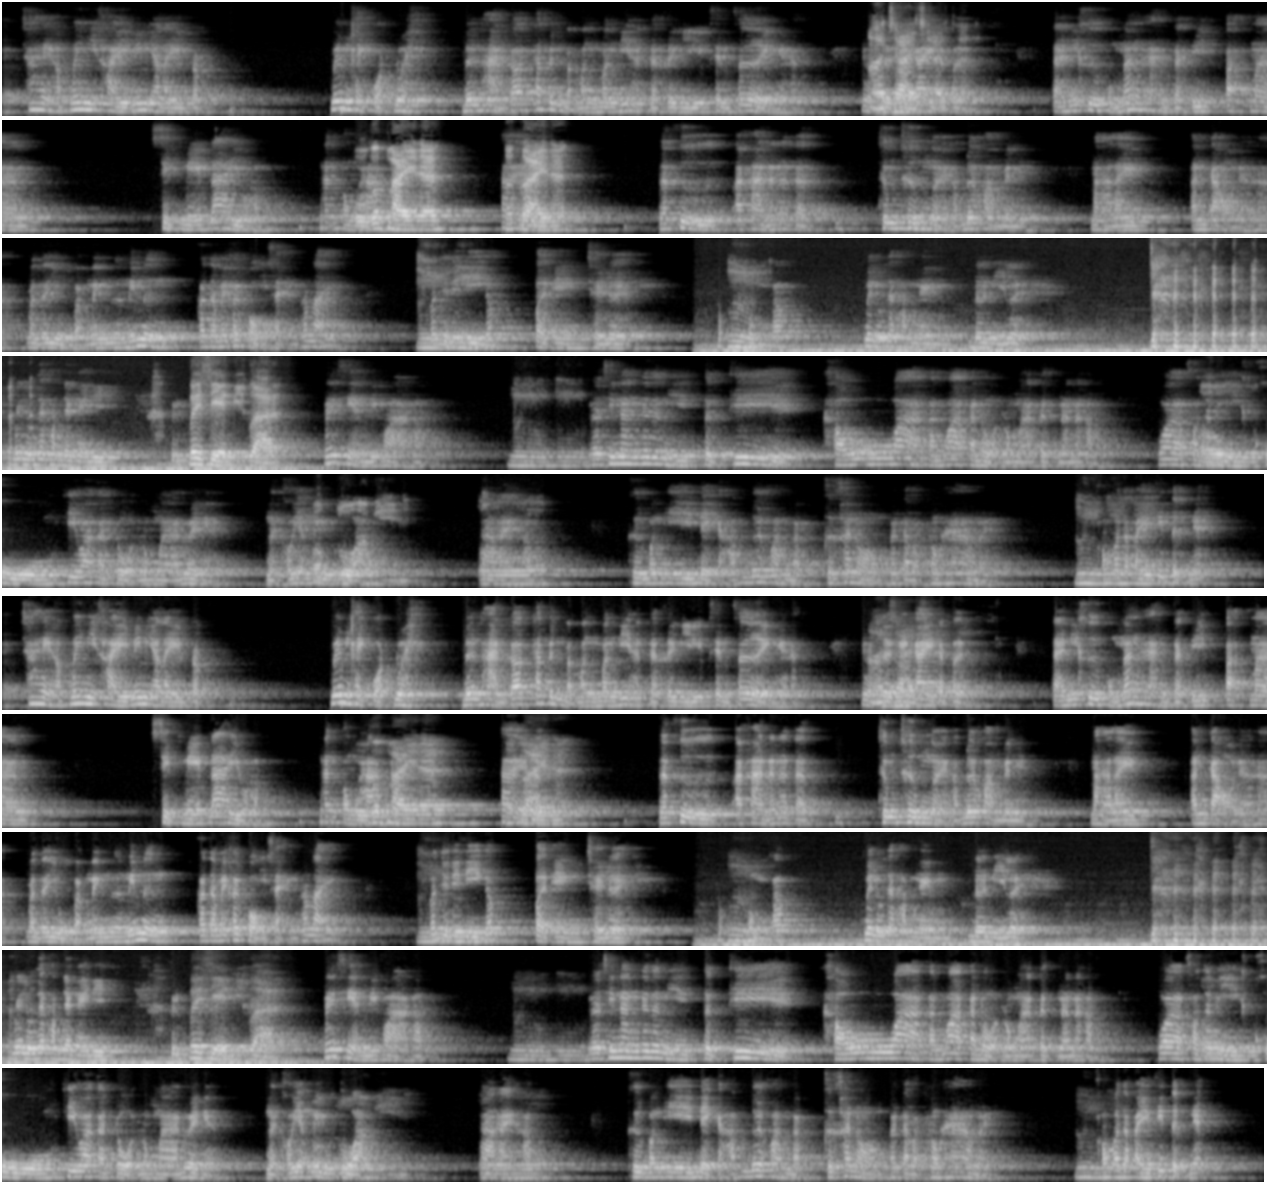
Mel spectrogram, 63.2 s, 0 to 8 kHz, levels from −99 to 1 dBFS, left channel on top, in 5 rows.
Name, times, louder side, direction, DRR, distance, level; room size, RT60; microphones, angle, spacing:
voice 1, 0.2-2.0 3.3-4.2 4.6-8.0 8.6-9.6 10.5-12.9 14.2-15.4 15.8-16.6 17.6-18.1 19.2-21.1 21.4-22.9 23.5-24.0 24.5-27.0 27.3-28.7 29.6-30.3 30.6-31.7 32.8-33.1 33.9-35.8 37.2-37.3 37.8-39.8 40.1-40.2 41.2-42.3 43.8-45.9 46.2-48.9 49.5-52.8 53.2-54.3 55.4-56.0 56.9-60.5 61.6-62.6, right 2 dB, 65° right, 7 dB, 0.9 m, -24 dB
voice 2, 8.7-9.5 16.2-17.1 17.7-18.3 29.4-30.2 32.5-33.0 36.8-37.9 39.4-40.7 43.0-43.8 49.9-50.5 53.7-54.7 55.4-56.0 61.3-62.2, left 4 dB, 85° left, 10 dB, 0.8 m, -23 dB
sound 1, 32.2-40.8, equal, 50° left, 1.9 m, -27 dB
13.0 x 6.8 x 3.4 m, 1.3 s
head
